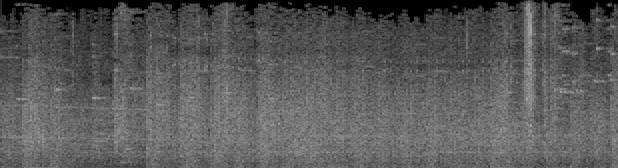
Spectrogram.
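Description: A rifle fires a quick burst.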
